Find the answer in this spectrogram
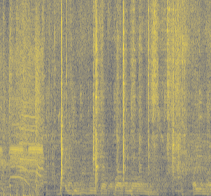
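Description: A rock song with singing that cuts off abruptly about a second in. After it come a few sharp clinks of shovels working soil and stones, with men's voices talking.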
